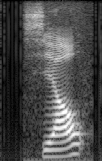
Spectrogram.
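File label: "xiao", Chinese, second tone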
